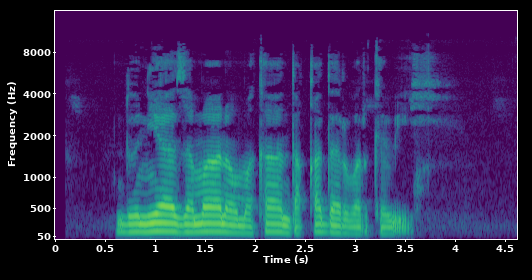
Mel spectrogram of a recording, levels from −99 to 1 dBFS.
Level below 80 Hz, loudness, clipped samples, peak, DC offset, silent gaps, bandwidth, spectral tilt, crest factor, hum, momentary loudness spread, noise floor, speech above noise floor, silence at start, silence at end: -66 dBFS; -25 LUFS; under 0.1%; -8 dBFS; under 0.1%; none; 8.6 kHz; -7.5 dB/octave; 18 dB; none; 12 LU; -71 dBFS; 45 dB; 0.6 s; 0.9 s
